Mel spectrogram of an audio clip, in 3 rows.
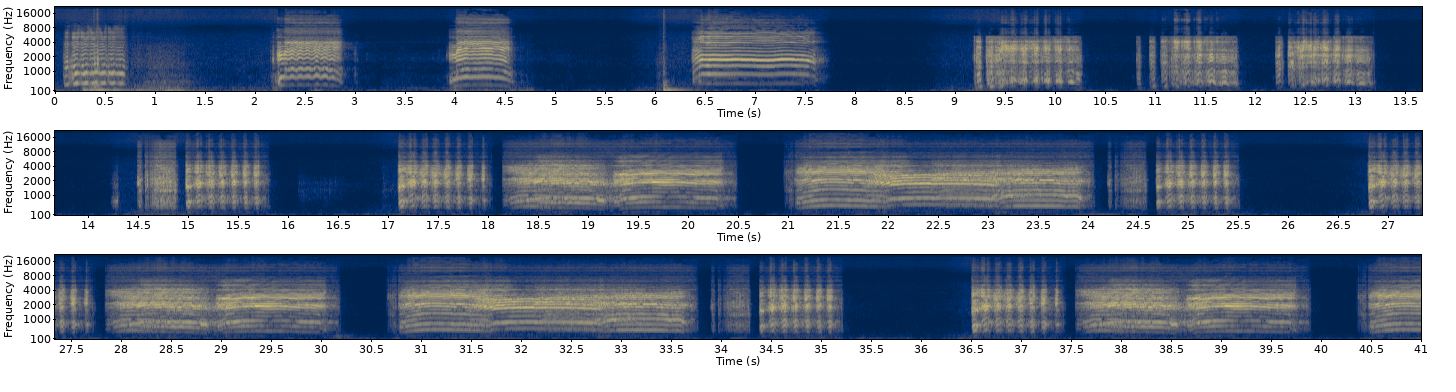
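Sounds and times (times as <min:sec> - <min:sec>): goats bleating: 0:00.1 - 0:00.8, 0:02.2 - 0:03.0, 0:03.9 - 0:04.6, 0:06.4 - 0:07.7, 0:14.6 - 0:15.8, 0:17.1 - 0:25.6, 0:26.8 - 0:35.2, 0:36.5 - 0:41.0.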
